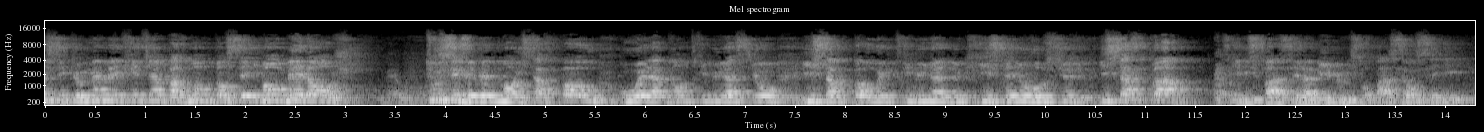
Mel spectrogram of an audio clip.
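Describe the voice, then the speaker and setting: A man's voice: high-pitched, moderate pace, dark tone, slight background noise. A man in his sixties from Portugal, an evangelist preaching a sermon in an emphatic, repetitive, preacherly cadence. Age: 60s. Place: church sanctuary. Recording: echoey church from far off.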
